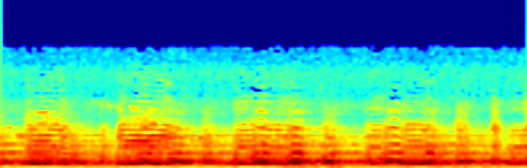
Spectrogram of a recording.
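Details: Several common cranes in Masovia, Poland, trumpeting their resounding klangor, a steady overlapping chorus of rich, harmonic honks from a group of birds, heard somewhat farther away.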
